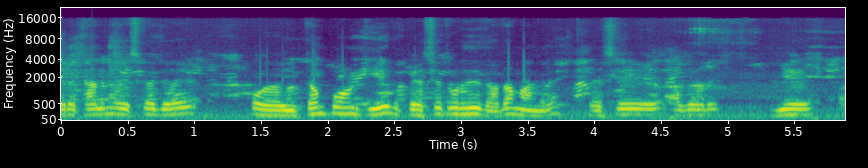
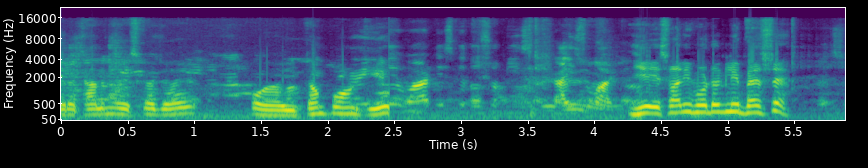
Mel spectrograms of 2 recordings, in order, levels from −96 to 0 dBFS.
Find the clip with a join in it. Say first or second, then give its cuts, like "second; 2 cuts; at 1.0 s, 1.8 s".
second; 1 cut; at 2.5 s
